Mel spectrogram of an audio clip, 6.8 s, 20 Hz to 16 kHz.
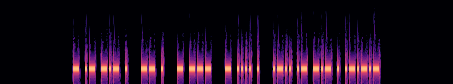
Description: Morse code, heard as a keyed tone, about 40 wpm, 700 Hz. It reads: TAKE ME TO THE LAKE.
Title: Sentences from Top 1100 Words 40wpm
